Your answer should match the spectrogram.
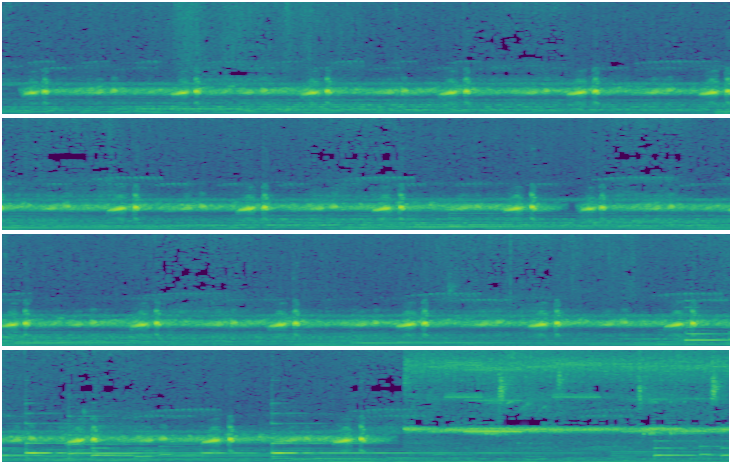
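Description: A frog calling over and over in a steady series of short croaks, over a soft ambient music pad whose held chords change every few seconds. Near the end the croaks stop and a higher, steady sound takes over.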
